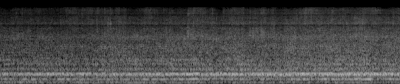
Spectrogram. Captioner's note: bees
